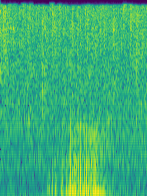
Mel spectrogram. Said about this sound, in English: There's a beautiful storm coming in.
